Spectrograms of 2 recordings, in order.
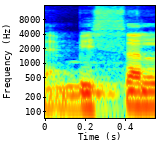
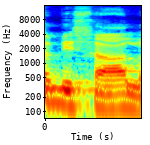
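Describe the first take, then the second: First: विशाल said short as bisal, second vowel clipped; teacher showing the mistaken reading विशाल; wrong reading. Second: विशाल with long aa, bi-saal; correct reading. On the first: Teacher to student, showing the wrong reading of विशाल. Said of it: "विशाल नहीं होता". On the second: Teacher to student, giving the correct विशाल with long aa. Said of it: "विशाल होता है". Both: Shown as a demonstration.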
